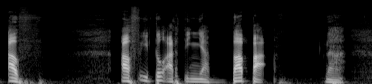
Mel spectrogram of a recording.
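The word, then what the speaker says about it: אב: Itu alef itu dengan bet kalau digambar, dijumlahkan jadi bacanya af.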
